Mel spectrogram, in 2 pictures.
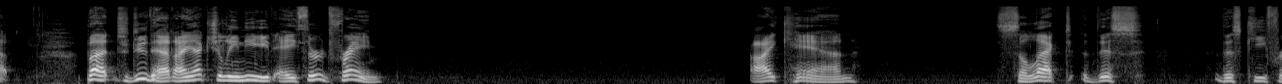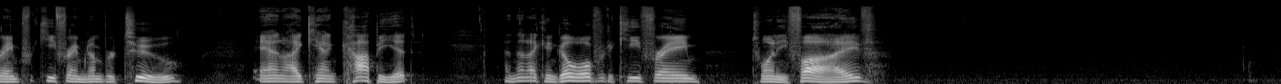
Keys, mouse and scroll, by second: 9.5 click, 9.7 typing, 11.9 typing, 14.9-16.7 right drag, 17.7-20.4 drag, 21.5 click.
